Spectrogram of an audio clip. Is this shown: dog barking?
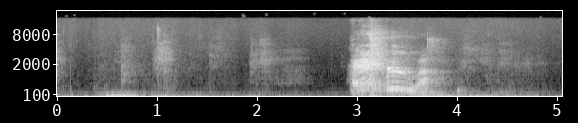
no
